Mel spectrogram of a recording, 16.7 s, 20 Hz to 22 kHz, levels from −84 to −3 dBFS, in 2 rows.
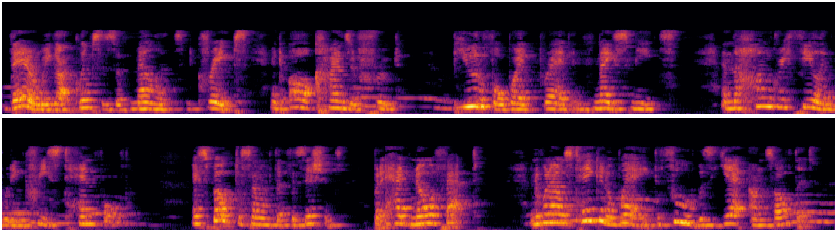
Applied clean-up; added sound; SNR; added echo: classical method WPE with log-MMSE.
